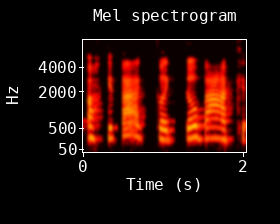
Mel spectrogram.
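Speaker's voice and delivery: imitating her childhood self begging for the scene to switch; impatient kid. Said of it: "I'd be like".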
